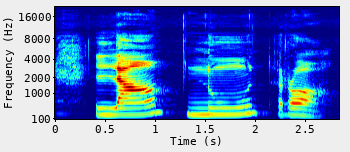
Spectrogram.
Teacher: हरूफ तरफिया को हरूफ तरफिया इसलिए कहा जाता है क्योंकि ये तरफ लिसान से अदा हो रहे हैं।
